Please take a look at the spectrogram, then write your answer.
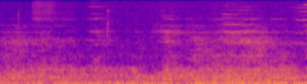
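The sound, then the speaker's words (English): A train rumbles steadily along the tracks, with thin, high metallic squeals drifting in and out above the heavy low roar. Continuous, no clear voices. “Anyway, I think our outro from now on should just be the sound of squeaking train tracks.”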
